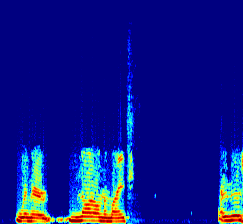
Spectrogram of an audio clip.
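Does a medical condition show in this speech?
Yes: cerebral palsy; lifelong.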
